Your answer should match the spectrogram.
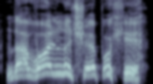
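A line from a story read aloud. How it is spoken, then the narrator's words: Hoarse voice. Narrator (Russian): хрипло проговорил он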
